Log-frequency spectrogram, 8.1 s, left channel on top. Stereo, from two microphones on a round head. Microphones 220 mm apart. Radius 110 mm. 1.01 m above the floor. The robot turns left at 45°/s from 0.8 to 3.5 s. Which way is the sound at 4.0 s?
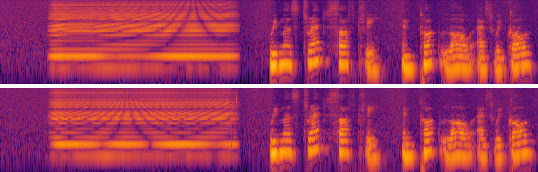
70° left (ahead or behind).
